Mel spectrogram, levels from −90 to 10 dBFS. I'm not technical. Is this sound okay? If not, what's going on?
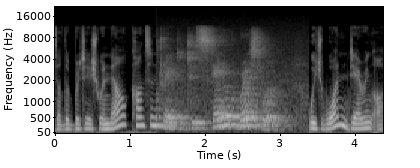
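No. From 1.35 to 3.38 s the speech suddenly turns roomy and hollow, loses some of its low-end body, and picks up more background noise, though loudness stays about the same. This is a switch to a distant microphone, likely because the close microphone's signal dropped out.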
